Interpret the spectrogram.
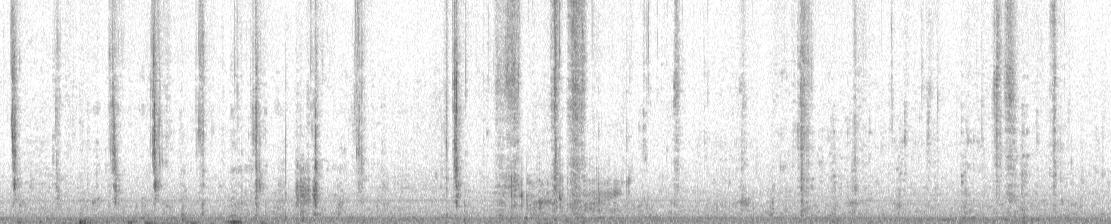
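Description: Close-miked chewing of chicken and rice, with wet lip smacks and short mouth clicks scattered throughout.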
